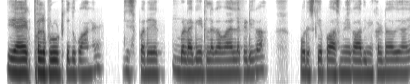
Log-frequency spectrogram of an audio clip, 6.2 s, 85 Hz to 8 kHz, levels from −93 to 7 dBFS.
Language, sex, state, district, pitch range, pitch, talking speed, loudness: Hindi, male, Uttar Pradesh, Saharanpur, 155-165 Hz, 160 Hz, 245 wpm, -19 LUFS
